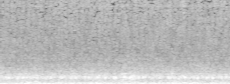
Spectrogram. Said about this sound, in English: So I've been driving for half an hour in this electric car, and I haven't used any miles. It's in a flow right now. I'm pretty sure the battery gets charged by the rotation of the wheels, and I'm on a highway.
